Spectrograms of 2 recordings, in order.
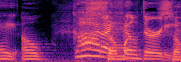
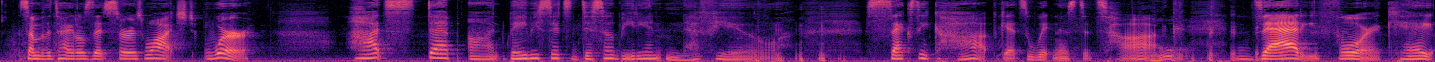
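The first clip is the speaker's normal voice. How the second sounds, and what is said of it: Exaggerated sultry, seductive reading voice. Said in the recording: “Please read it in your most sexual voice?”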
